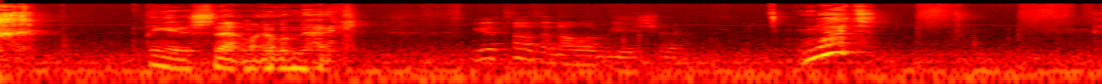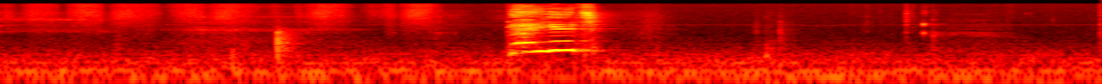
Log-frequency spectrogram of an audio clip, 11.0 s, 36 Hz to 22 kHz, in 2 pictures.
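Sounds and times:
hand rubbing cloth shirt: 4.6s - 7.8s.

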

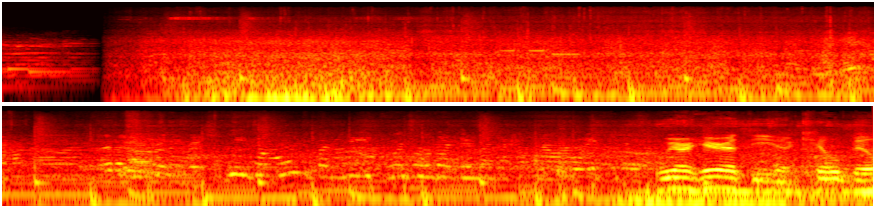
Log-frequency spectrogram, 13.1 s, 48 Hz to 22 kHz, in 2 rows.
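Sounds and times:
background music: 0.0s - 13.0s
outdoor street noise: 0.8s - 13.0s.

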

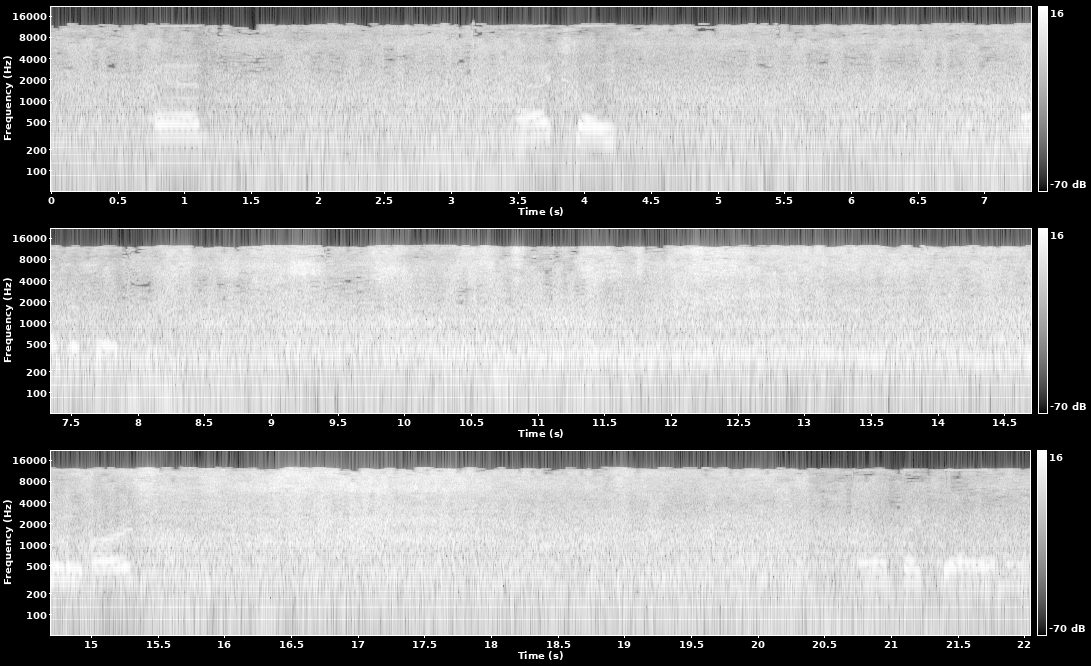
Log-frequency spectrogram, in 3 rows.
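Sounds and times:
traffic: 0.0s - 22.0s
wind noise on microphone: 0.0s - 22.0s.

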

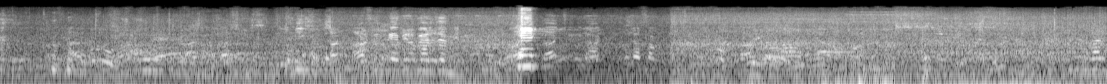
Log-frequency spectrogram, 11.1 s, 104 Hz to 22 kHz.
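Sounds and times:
murmur of voices: 0.0s - 11.0s
street noise: 0.0s - 11.0s.

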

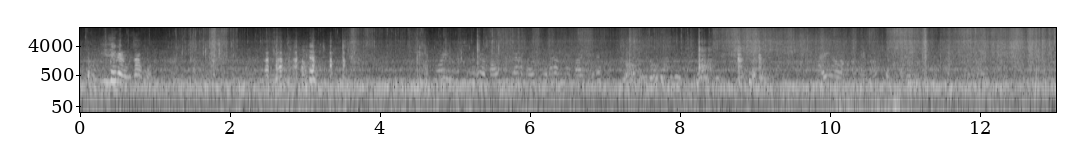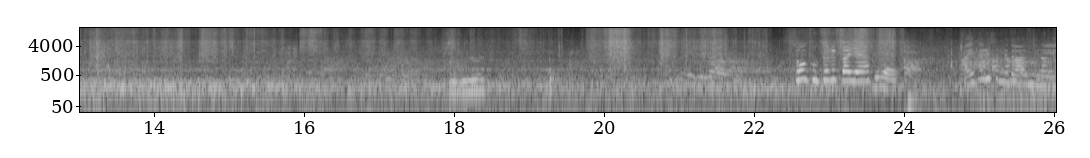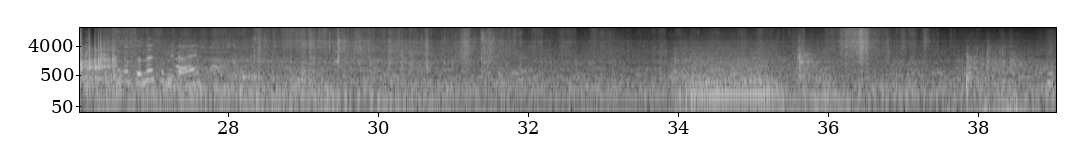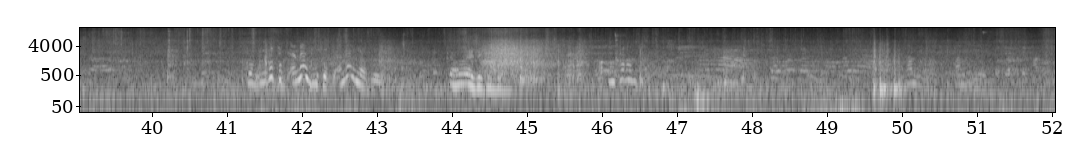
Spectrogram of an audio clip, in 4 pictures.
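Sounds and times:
people conversing: 0.0s - 35.4s, 36.1s - 52.0s
gas burners hissing: 0.0s - 52.0s.

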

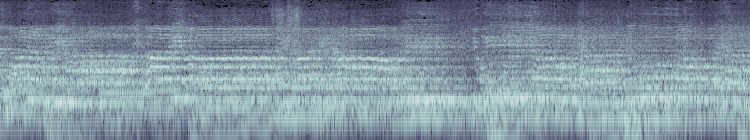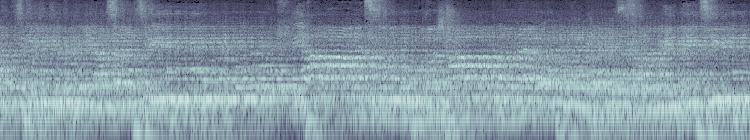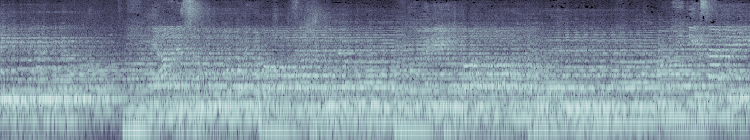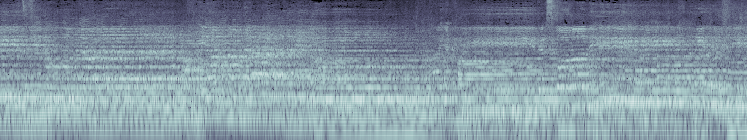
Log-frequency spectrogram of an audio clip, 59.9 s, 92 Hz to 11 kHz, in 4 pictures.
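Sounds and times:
instrumental accompaniment: 0.0s - 59.9s
many voices singing together: 0.0s - 59.9s.

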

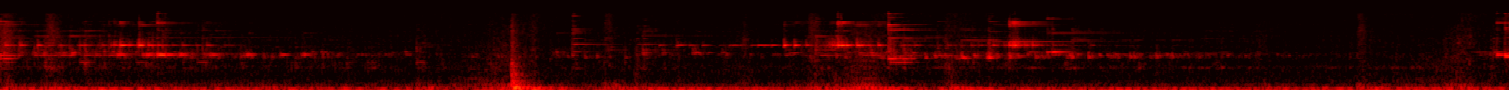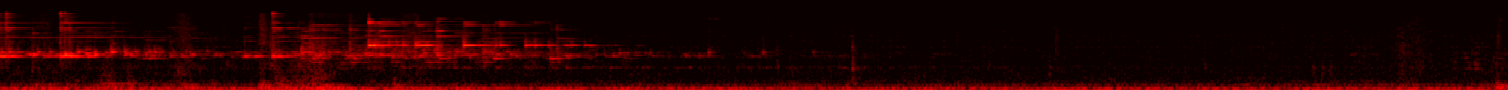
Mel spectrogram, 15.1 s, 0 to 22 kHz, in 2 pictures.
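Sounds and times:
small chimes tinkling: 0.0s - 12.0s.

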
